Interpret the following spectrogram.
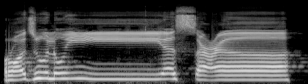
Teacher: کتابً یلقاہ، یہاں پر تنوین کے بعد یا حرف یرملون کا ہے، ادغام کا قاعدہ غنہ بھی کریں گے. رجل یسعی، تنوین کے بعد یا حرف یرملون کا ہے، یہاں پر بھی غنہ کریں گے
